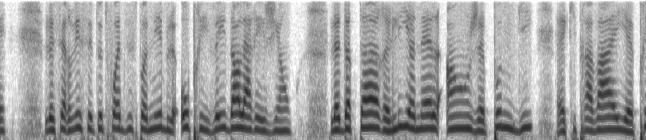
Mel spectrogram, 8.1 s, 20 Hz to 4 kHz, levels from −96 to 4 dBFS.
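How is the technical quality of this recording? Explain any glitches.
No glitches can be heard; the recording has the narrowband sound of a phone-call path, consistent with G.711 mu-law coding at 64 kbps, with nothing above 4 kHz, and that band limit, along with the codec's usual coding noise, is what marks the signal.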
